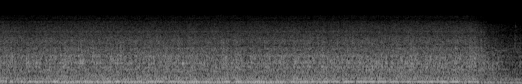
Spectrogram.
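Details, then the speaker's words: Barn-find 1998 Jeep Cherokee XJ with torque converter unbolted and bell housing cover removed: steady, even low idle drone with no clunks or knocks, then a smooth fade; engine good, transmission unknown. Normal idle. "now the engine's good just don't know about the transmission"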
